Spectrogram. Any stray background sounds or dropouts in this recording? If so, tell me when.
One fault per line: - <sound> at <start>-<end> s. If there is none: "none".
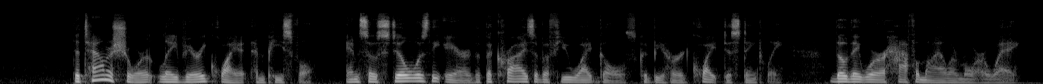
none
